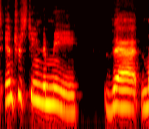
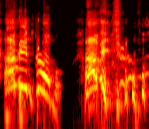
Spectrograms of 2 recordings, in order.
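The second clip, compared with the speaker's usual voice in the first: put-on crying boy; 11 semitones higher, 6 dB louder than usual. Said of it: "he started crying".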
